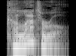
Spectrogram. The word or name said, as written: collateral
